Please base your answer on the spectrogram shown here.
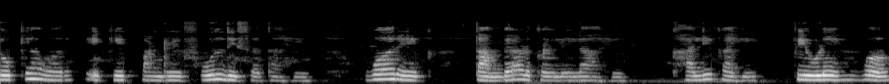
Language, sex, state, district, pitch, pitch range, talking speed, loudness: Marathi, female, Maharashtra, Sindhudurg, 195 Hz, 180-210 Hz, 110 wpm, -18 LUFS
